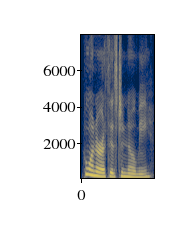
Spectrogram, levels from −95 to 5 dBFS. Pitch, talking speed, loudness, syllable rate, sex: 205 Hz, 285 wpm, -16 LUFS, 4.9 syllables/s, female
